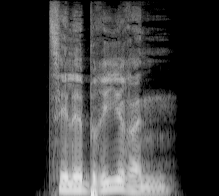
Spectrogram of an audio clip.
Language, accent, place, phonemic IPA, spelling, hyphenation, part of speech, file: German, Germany, Berlin, /t͡selebˈʁiːʁən/, zelebrieren, ze‧leb‧rie‧ren, verb, De-zelebrieren.ogg
- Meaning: 1. to celebrate (extol or honour in a solemn manner) 2. to celebrate (hold a ceremony)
